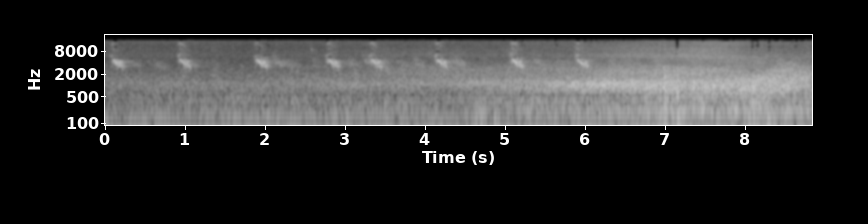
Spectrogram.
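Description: A bird chirping over and over, one short high falling chirp about every second. A car's passing noise swells through the second half, with a single sharp click in the middle of it.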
